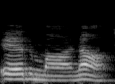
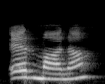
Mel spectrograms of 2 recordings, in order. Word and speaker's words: hermana: Hermano and hermana. Hermano, brother. Hermana, sister. The sound of H is silent in Spanish. So it is not hermano or hermana. It is hermano, hermana.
